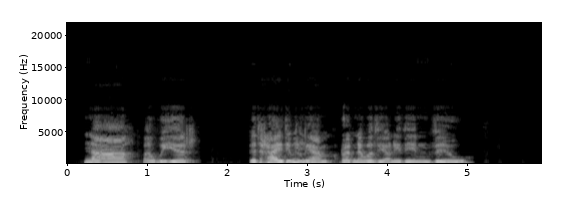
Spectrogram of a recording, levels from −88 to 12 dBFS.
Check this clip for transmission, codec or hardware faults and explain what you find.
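Nothing stands out in this speech recording, so there's no fault to report here.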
